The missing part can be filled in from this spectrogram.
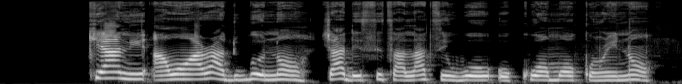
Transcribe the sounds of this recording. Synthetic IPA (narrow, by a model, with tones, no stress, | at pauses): ki˦a˦nĩ˧ʔa˨w̃ɔ̃˧a˧ɾa˦˨du˨˦ɡ͡bo˦˨nãː˦˨ʃa˦˨de˨˦si˦˨ta˧la˦ti˧wo˧o˨ku˧ɔ˧mɔ̃˧kũ˨ɾ̃ĩ˧nãː˦˨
